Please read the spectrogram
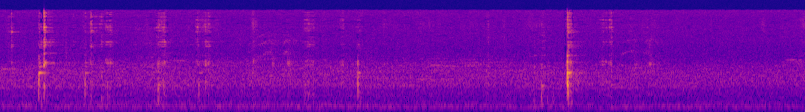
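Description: Sharp clinks of a hand tool knocking against stone paving slabs: a handful of scattered taps, the loudest about four seconds in.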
